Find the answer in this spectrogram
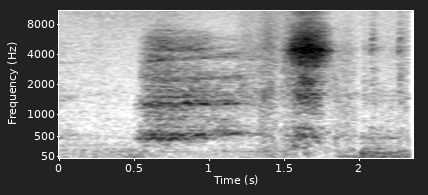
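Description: A person breathing audibly: a long breath starting about half a second in, then a short, sharp breath near the end.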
